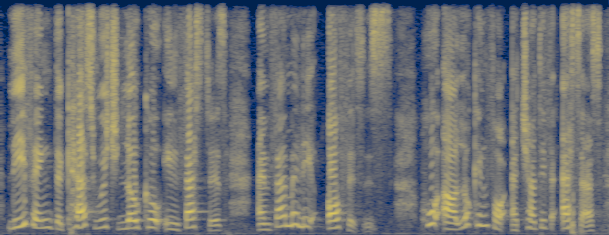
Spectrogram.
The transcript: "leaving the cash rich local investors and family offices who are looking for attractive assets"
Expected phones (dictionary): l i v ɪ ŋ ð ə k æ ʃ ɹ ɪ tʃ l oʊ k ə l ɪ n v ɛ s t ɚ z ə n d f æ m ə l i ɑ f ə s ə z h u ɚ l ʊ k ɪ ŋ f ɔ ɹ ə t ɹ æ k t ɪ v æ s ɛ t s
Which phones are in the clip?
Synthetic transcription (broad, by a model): l i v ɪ ŋ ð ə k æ s ɹ ɪ tʃ l oʊ k ə l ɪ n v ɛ s t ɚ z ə n f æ m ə l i ɑ f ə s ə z h u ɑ l ʊ k ɪ ŋ f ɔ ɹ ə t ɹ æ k t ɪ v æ s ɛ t s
